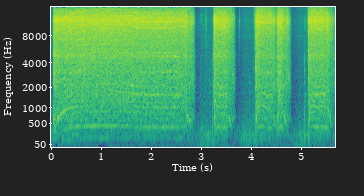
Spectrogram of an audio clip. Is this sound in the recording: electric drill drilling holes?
yes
